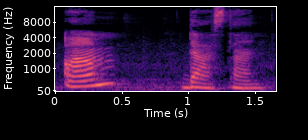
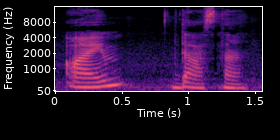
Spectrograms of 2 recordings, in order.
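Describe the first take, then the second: No difference in how they are said.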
